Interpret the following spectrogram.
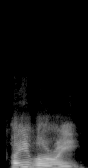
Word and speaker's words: favorite: Trọng âm sẽ rơi vào ngáng. Con huyên huyên nó không có trọng âm. Favorite. Vì vậy là nó sẽ rơi vị trí thứ nhất.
